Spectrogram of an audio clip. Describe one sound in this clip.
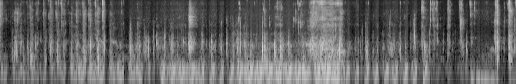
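A man chews food loudly and wetly, close to a microphone.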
